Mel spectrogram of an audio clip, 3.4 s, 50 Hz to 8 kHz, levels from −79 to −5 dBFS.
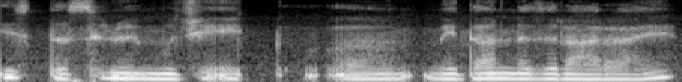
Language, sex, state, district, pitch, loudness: Hindi, female, Arunachal Pradesh, Lower Dibang Valley, 170 Hz, -14 LUFS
